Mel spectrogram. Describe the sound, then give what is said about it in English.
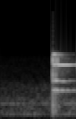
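A single bright clink of wine glasses touching in a toast before sipping a wine with Chardonnay and Pinot in it, followed by a clear, high ringing tone that sustains and slowly fades over a faint low hum. “Going in for a sip? I think we should. Cheers, man.”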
